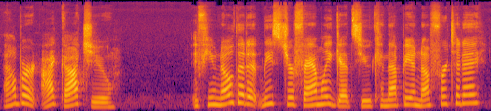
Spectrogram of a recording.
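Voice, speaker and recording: A woman's voice: fairly high pitch, animated, moderate pace, natural voice. A woman in an audio play playing a pragmatic, conciliatory young sister with an American accent and an earnest, reassuring manner.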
